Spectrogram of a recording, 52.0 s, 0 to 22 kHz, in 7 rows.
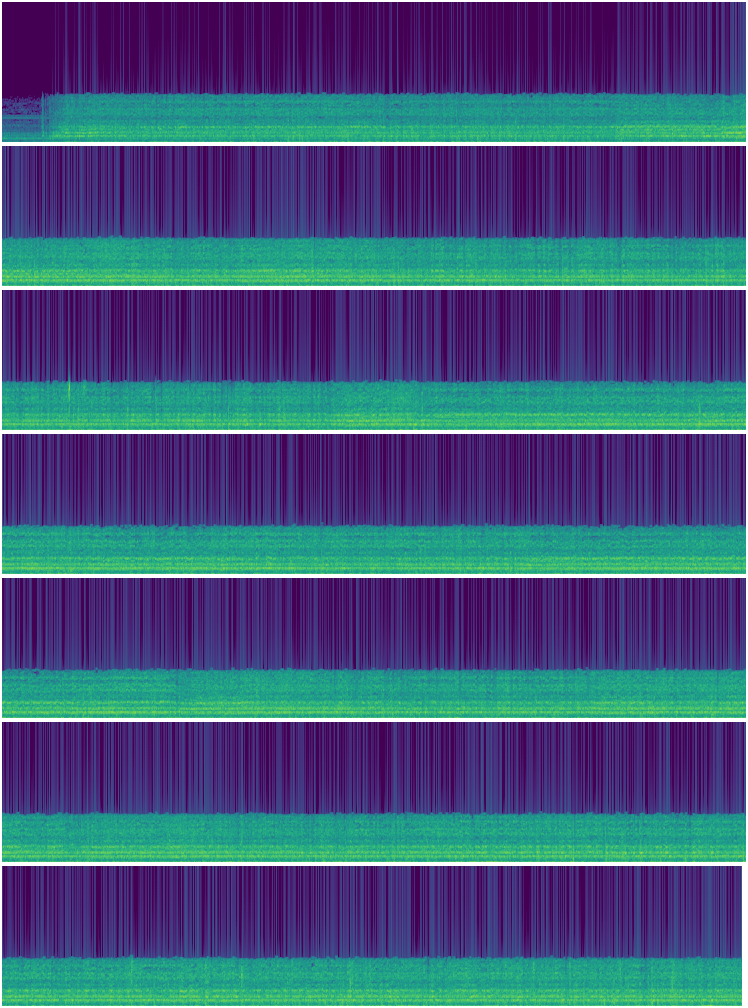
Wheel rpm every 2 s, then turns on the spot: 80, 160, 160, 160, 220, 230, 230, 230, 230, 210, 200, 220, 210, 230, 200, 210, 230, 230, 220, 230, 230, 230, 230, 230, 230, 230.
none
